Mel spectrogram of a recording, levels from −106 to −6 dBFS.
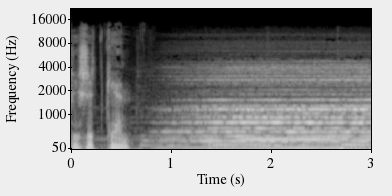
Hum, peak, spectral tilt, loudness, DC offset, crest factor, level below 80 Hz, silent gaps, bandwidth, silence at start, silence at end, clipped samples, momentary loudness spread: none; -12 dBFS; -5 dB/octave; -27 LUFS; under 0.1%; 16 dB; -36 dBFS; none; 14 kHz; 0 s; 0 s; under 0.1%; 14 LU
